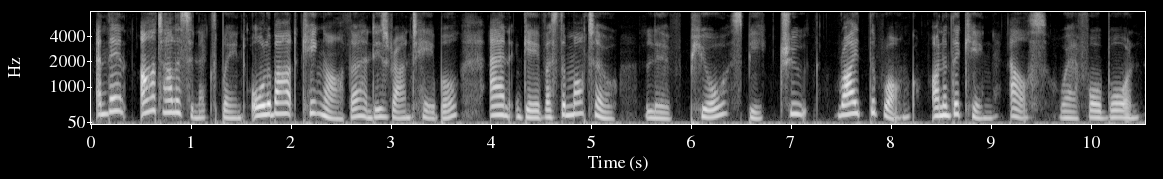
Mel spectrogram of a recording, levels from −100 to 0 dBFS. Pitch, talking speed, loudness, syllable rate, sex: 215 Hz, 175 wpm, -21 LUFS, 5.1 syllables/s, female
